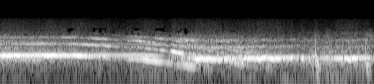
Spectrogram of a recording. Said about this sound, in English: the blare of police sirens as two patrol cars come hurtling out of the night.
